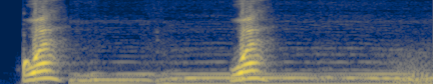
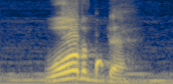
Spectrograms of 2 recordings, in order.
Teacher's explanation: It's similar to the English W in water, but in Arabic it's always smooth and rounded, never mixed with a W sound.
